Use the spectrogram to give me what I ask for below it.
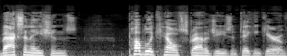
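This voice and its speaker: A man's somewhat breathy voice at medium pitch, with a moderate pace and ordinary pitch variation. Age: 60s. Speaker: physician. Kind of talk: radio interview.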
